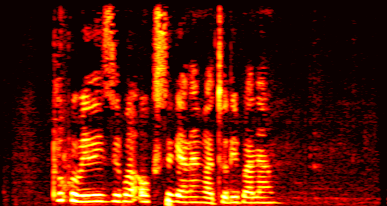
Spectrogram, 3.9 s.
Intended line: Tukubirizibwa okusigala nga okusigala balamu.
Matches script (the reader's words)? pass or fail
fail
